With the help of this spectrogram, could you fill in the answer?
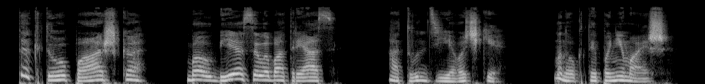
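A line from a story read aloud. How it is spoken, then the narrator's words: Stern, menacing. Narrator (Russian): говорит грозно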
